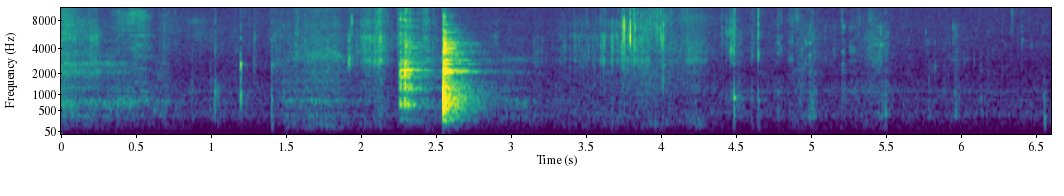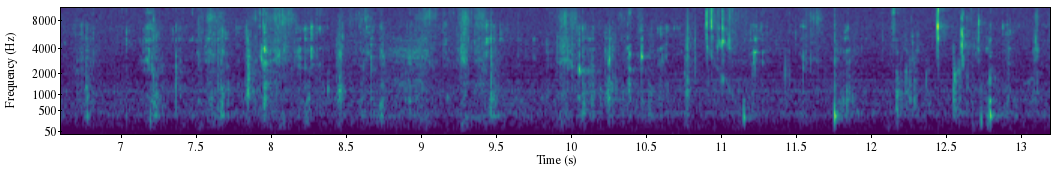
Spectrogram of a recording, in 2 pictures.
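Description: Someone takes a bite of a slice of homemade summer sausage studded with jalapenos and chews quietly, with one sharp bite early on and then soft, sparse chewing clicks nearby.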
